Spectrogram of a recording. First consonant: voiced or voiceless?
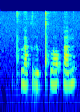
voiceless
